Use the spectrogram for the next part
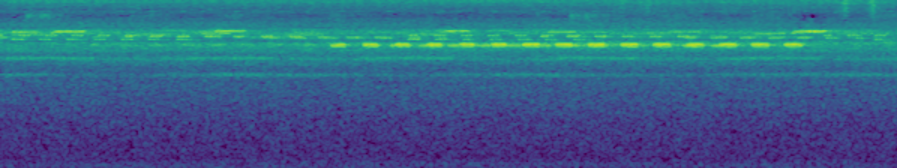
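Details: High, ticking cricket chirps arrive in a quick regular series, about four each second for three seconds, after a quieter stretch of continuous insect hiss.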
